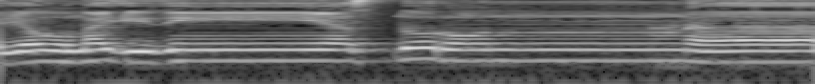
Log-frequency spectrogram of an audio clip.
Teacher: مد عارض وقفی 3 الف کے برابر لمبی کی جا سکتی ہے تو وہ میں نے وقف میں کیا.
